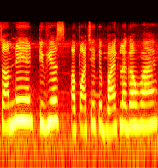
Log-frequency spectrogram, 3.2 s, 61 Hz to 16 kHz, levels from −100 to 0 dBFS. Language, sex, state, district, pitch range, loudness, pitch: Hindi, male, Bihar, West Champaran, 245-265 Hz, -15 LUFS, 250 Hz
